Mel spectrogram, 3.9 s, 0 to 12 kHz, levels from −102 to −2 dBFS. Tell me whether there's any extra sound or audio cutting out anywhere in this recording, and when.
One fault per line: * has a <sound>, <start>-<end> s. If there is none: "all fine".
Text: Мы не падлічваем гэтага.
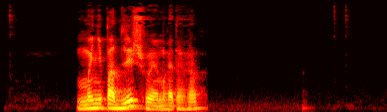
all fine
